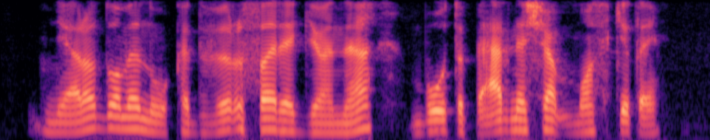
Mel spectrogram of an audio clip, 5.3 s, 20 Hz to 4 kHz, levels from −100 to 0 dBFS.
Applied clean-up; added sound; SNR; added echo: none; none; none; none.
